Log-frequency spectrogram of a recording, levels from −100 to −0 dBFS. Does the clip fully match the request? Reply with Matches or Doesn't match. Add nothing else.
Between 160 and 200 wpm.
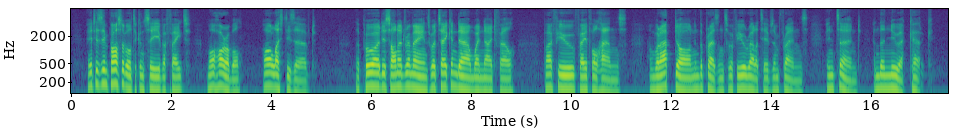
Doesn't match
